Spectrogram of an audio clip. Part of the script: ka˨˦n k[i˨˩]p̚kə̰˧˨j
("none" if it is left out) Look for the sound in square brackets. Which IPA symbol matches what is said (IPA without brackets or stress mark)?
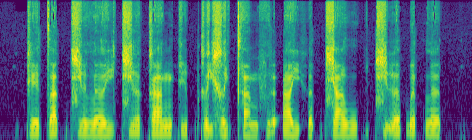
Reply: i˨˩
